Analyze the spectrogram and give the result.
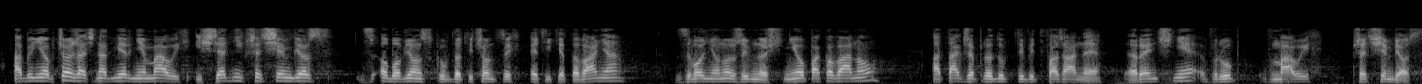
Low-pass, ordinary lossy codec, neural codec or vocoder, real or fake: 5.4 kHz; none; none; real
